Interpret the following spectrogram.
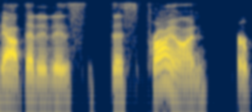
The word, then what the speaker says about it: prion: that it is this prion or prion. It's pronounced prion from the guy who made it, but some people call it prions. I've been corrected many times, so just choose whichever one you like.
